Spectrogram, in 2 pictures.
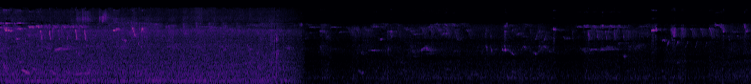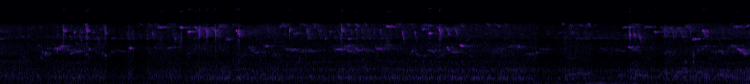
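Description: Wild birds chirping, many short high calls, over a steady outdoor hiss. The hiss is louder for about the first six seconds, then drops suddenly to a quieter background with the chirps scattered through it.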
